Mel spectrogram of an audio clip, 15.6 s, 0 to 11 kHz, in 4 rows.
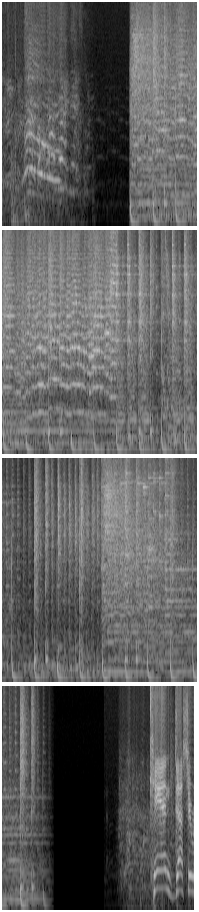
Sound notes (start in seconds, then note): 1.7 crowd chatter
